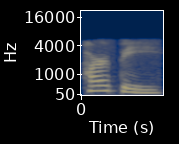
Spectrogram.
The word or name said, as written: harpy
